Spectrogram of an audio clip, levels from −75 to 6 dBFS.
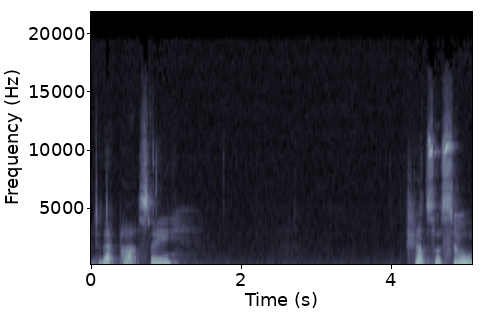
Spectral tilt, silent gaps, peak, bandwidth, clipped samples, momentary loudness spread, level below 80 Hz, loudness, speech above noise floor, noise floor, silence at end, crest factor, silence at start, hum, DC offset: -2.5 dB/octave; none; -6 dBFS; over 20 kHz; under 0.1%; 27 LU; -68 dBFS; -25 LUFS; 27 dB; -52 dBFS; 0 s; 24 dB; 0 s; none; under 0.1%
